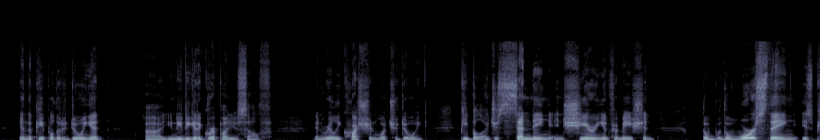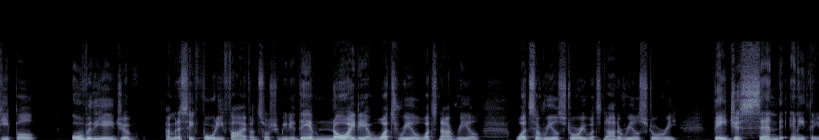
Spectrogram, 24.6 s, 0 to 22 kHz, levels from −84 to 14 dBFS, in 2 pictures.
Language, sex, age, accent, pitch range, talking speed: English, male, 50-69, American, 95-140 Hz, 170 wpm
